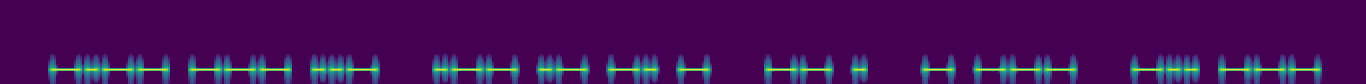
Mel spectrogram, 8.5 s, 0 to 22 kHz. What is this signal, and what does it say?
Morse code, heard as a keyed tone, about 22 wpm, 700 Hz. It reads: YOU WANT ME TO DO
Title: Sets of 5 Words Encore2 22wpm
